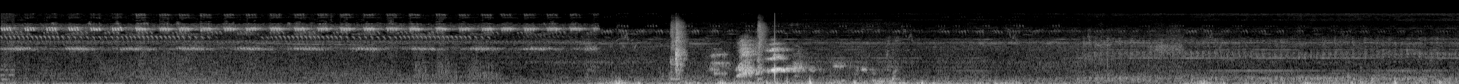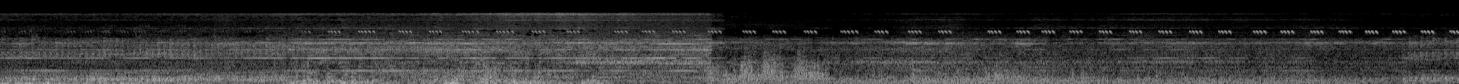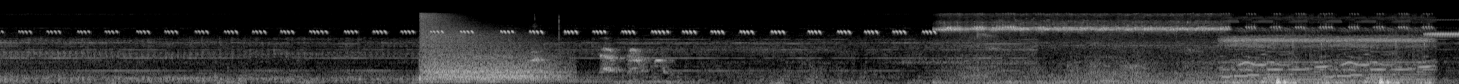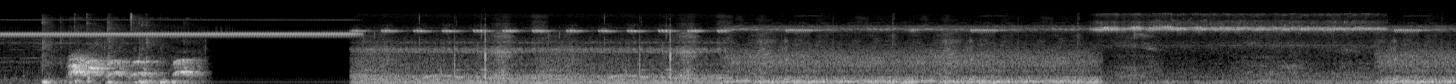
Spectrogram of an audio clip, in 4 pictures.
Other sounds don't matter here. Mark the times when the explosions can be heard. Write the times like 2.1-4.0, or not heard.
33.4-35.0.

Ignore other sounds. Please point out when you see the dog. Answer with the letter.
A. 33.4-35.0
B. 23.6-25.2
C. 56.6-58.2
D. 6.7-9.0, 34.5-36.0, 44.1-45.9
D.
